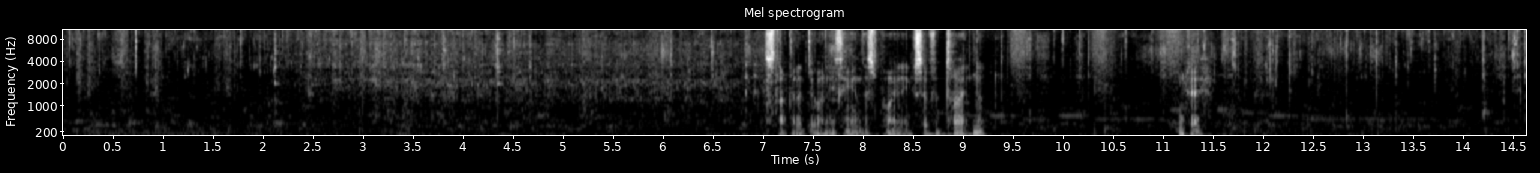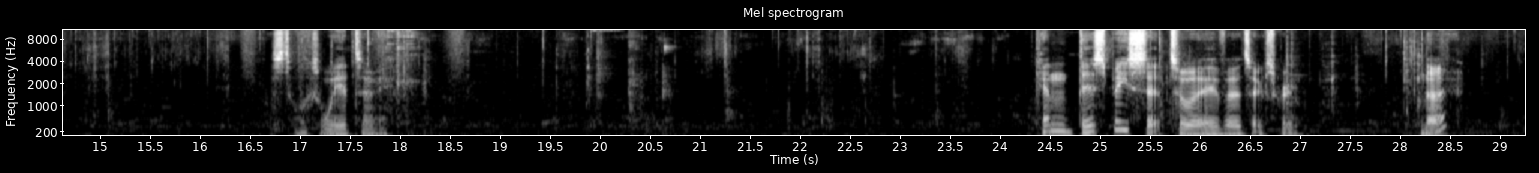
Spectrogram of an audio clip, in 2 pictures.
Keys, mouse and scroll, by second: 0.5 alt+middle click, 0.9-4.0 alt+drag, 4.4 click, 5.6 click, 7.3 alt+middle click, 7.6-10.0 alt+drag, 10.6 alt+middle click, 12.4 Tab, 13.4 alt+middle click, 13.8-17.7 alt+drag, 19.9 click, 21.8 click, 23.5 click, 25.5 click.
